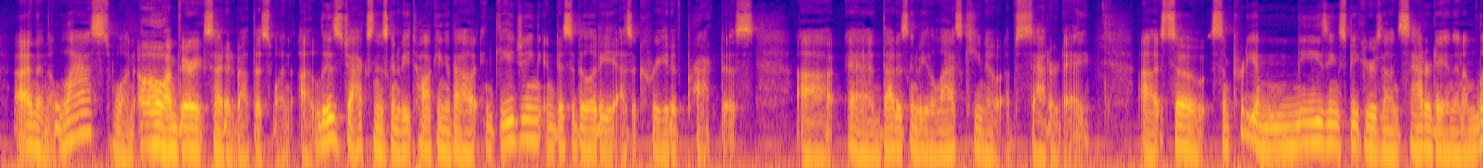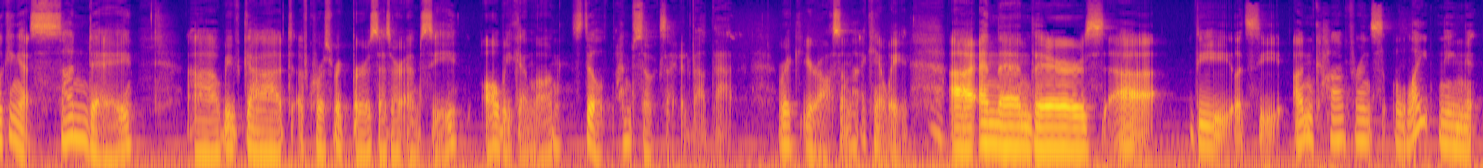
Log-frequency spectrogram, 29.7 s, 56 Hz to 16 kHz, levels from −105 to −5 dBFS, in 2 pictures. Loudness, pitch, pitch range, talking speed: -25 LUFS, 110 Hz, 100-125 Hz, 180 wpm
